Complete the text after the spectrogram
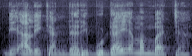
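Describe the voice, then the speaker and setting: Guy preaching, high pitched, keeps asking the crowd if they agree. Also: moderate pace. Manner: lively preaching, asks the congregation to agree. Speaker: pastor. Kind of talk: sermon. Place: church hall.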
